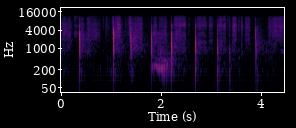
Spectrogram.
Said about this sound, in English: I'm going to write those down.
